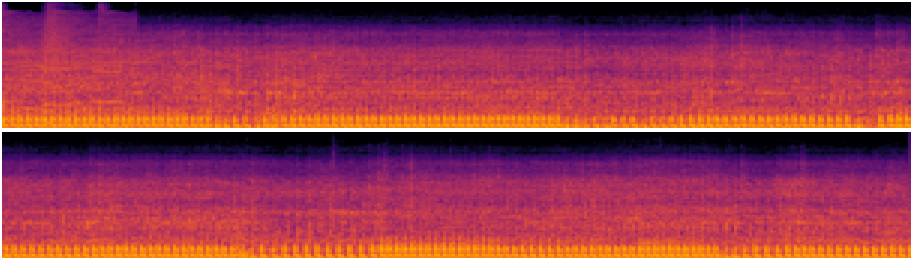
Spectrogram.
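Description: A dirt bike engine revs loudly close by, rising and falling as the rider works the throttle.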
